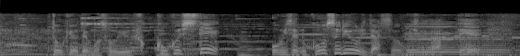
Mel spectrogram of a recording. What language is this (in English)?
Japanese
